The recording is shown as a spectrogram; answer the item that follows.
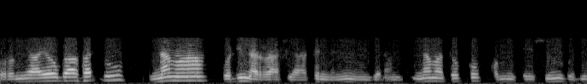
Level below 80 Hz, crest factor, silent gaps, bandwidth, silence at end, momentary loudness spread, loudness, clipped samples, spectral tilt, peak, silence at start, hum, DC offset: -66 dBFS; 18 dB; none; 3.8 kHz; 0 s; 15 LU; -24 LUFS; under 0.1%; -5.5 dB/octave; -6 dBFS; 0 s; none; under 0.1%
